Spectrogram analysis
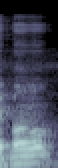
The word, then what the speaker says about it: viens: Je viens de la Californie. Oui, je viens de la Californie. Je viens de la Californie. No, but don't forget, je viens. Je viens. Oui, so it rhymes with bien, okay?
